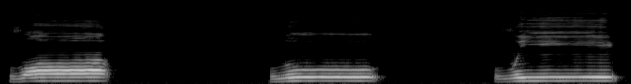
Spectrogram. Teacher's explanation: ظا پھر حروف مستعلیہ میں سے ہے جن کو موٹا کر کے پڑھیں گے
